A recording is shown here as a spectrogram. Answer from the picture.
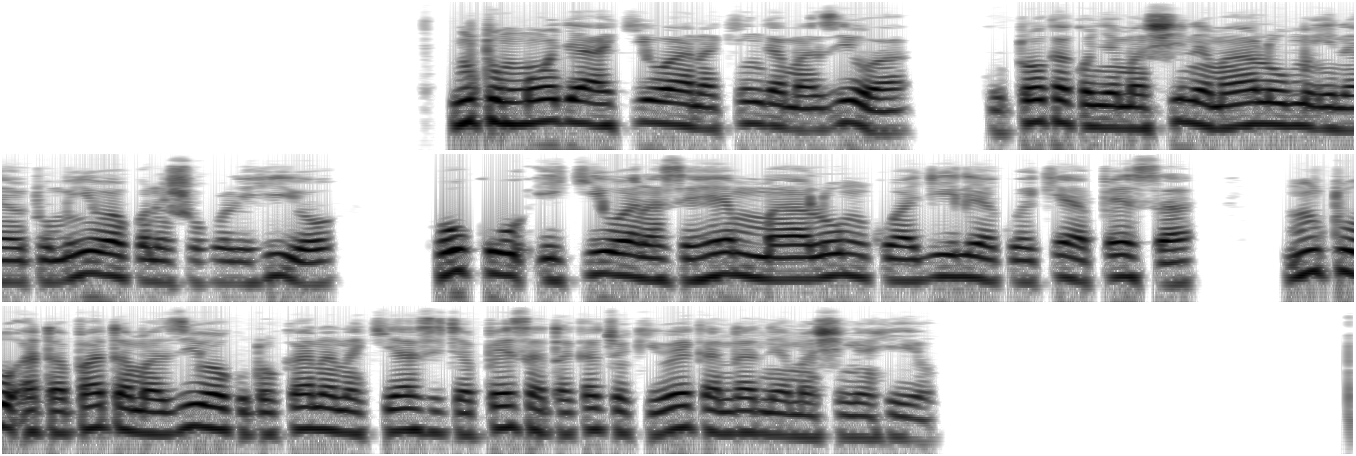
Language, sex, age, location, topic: Swahili, male, 36-49, Dar es Salaam, finance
